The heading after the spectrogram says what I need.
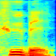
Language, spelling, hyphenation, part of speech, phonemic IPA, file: German, Kübel, Kü‧bel, noun, /ˈkyːbəl/, De-Kübel.ogg
- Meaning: a fairly tall tub or bucket, especially one with two handles on the sides (rather than a pail)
